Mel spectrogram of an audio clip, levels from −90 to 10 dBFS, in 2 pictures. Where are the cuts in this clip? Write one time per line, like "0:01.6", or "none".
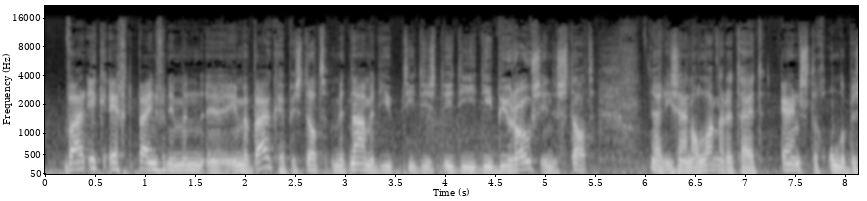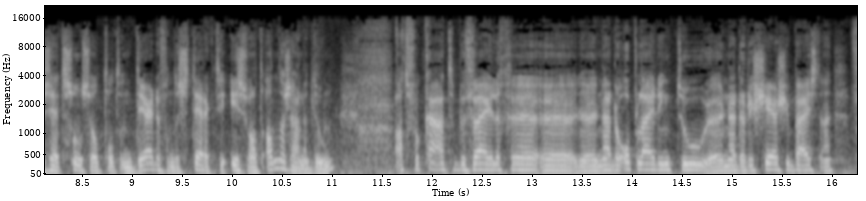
0:03.6
0:11.6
